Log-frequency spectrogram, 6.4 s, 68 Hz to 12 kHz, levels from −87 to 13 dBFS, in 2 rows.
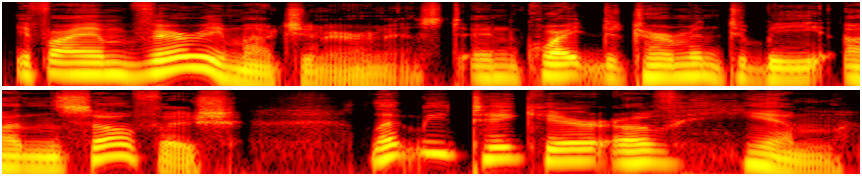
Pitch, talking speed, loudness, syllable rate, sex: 135 Hz, 175 wpm, -19 LUFS, 4.7 syllables/s, male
